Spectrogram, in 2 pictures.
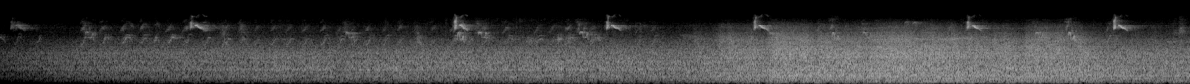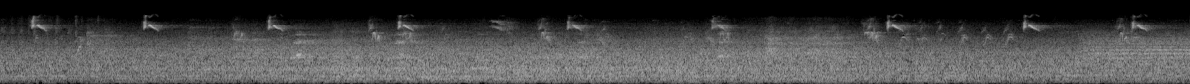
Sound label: kingbird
